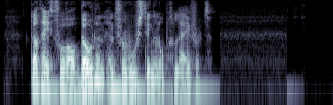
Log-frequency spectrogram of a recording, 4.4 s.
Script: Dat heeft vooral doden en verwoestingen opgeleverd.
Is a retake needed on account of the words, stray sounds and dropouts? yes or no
no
